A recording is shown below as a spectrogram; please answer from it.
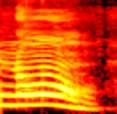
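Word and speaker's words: gnome: जैसे होता है नोम, देखिए नोम, तो यहाँ यन से पहले आया है जी, तो हम जी का उच्चारण नहीं कर रहे हैं, हम गुनोम नहीं पढ़ रहे हैं, क्या पढ़ रहे हैं, सिर्फ पढ़ रहे हैं नोम।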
